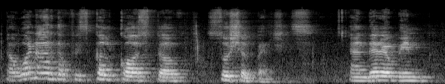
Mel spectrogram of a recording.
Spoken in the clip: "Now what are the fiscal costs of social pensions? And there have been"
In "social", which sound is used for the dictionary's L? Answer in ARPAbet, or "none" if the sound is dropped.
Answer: L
